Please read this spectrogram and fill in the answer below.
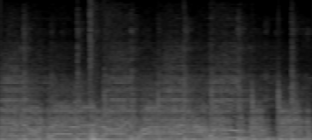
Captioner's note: body thud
